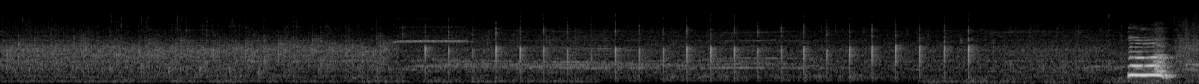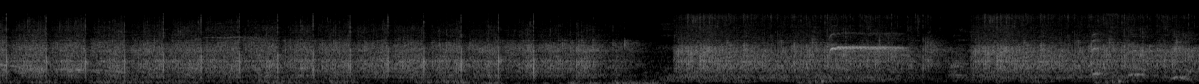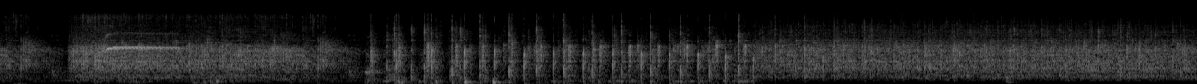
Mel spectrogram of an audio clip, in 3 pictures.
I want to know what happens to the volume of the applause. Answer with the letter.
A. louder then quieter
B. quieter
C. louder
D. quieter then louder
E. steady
E.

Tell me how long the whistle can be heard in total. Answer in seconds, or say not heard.
4 s.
